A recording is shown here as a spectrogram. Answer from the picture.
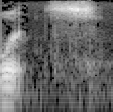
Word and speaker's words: writ: do these things called ritz all right or something like that i'm just going to say rit because that's how it's spelt w-r-i-t that's how it's spelled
